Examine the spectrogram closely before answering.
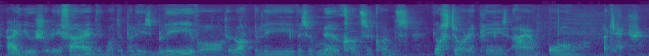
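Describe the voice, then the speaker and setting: An actor playing an incisive, self-assured British gentleman detective in a period radio drama, with precise, formal and commanding delivery. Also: rumbling low, a little fast, slight background noise. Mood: intent.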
